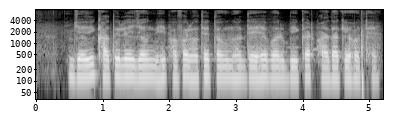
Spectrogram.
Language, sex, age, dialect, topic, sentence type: Chhattisgarhi, male, 18-24, Western/Budati/Khatahi, agriculture, statement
